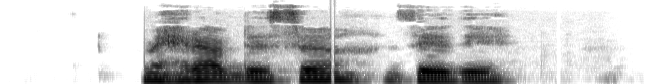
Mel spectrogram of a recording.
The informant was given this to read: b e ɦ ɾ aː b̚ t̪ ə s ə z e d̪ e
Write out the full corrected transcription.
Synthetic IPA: m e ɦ ɾ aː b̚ d̪ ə s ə z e d̪ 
